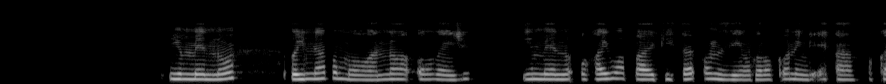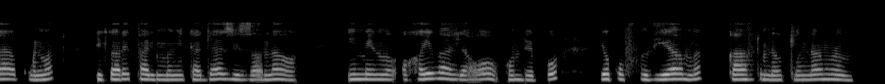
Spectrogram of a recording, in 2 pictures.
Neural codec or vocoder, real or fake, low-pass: codec, 16 kHz, 1.1 kbps, Voila-Tokenizer; fake; 7.2 kHz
